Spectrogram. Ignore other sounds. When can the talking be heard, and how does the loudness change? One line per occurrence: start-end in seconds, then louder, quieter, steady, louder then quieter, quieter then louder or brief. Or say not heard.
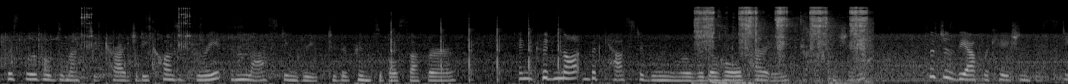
0.1-10.6 steady.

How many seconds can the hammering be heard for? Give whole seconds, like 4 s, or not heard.
2 s.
